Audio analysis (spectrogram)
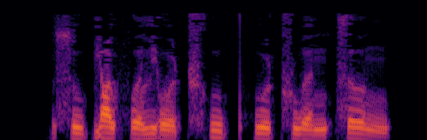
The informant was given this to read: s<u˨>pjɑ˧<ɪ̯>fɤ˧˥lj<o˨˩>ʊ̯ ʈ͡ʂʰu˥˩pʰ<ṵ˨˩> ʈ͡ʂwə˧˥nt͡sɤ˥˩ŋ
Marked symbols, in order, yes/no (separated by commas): no, no, yes, no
